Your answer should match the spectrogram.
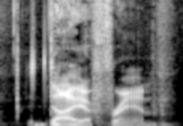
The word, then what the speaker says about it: diaphragm: be dia ph ram there's a silent g in there at the end so it's gm diaphragm with a g before the m yeah huh okay honestly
